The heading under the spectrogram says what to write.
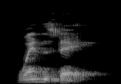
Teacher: it's not pronounced like it's spelled the D is silent and the E is silent too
